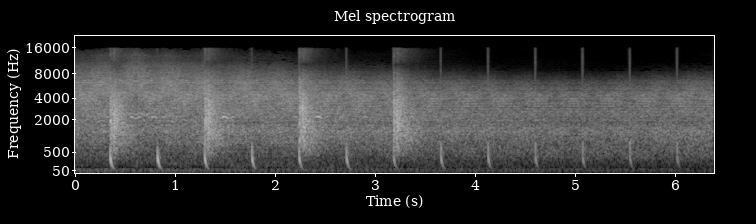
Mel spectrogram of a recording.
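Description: Instrumental outro of an electro house mashup beat: a steady four-on-the-floor kick drum about two beats a second under a noisy synth wash, with clap hits on every second beat until about three seconds in, then only kick and hi-hat ticks as the track winds down.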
